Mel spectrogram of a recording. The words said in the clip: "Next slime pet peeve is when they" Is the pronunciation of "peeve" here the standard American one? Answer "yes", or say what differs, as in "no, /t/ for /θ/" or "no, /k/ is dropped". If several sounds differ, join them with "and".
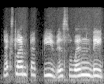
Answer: no, /b/ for /p/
